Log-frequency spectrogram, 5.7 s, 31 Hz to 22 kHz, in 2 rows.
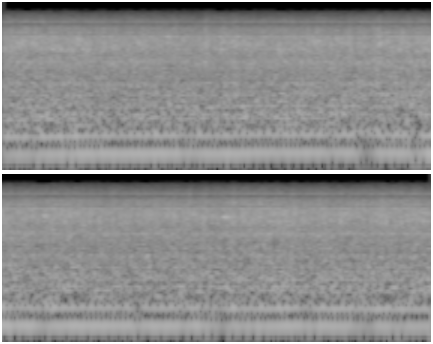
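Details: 1956 GMC 630 fire truck, 503 straight-six with carburetor, rescued off a farm, first start after priming the carburetor with fuel: deep, steady idle with an even low beat and no knocks or misses, running healthy.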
